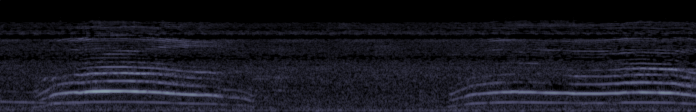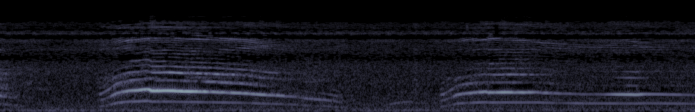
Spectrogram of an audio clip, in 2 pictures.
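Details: Domestic cats in an intense fight: four long, drawn-out yowls, each swelling then sagging in pitch with a whiny, nasal tone, separated by short pauses, over a steady low background hiss.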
